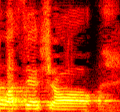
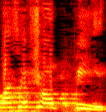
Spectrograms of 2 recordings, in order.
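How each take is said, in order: First: The name ends with a 'p' consonant sound. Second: The name ends with an 'ee' vowel sound. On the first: The speaker calls it right. "sebutan dia adalah wasiat Shop" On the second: The speaker calls it wrong. "mereka sebut wasiat Shopee"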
